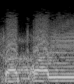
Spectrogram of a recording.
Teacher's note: وقف کریں گے تو 2 پیش جزم سے تبدیل ہو کر وقف بالاسکان کہلائے گا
